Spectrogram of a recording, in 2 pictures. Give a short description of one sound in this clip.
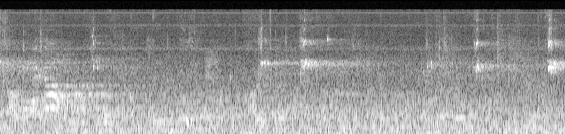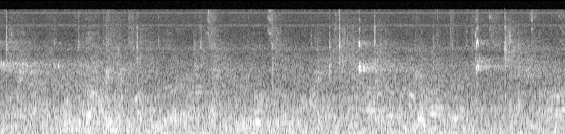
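Fencers' shoes squeak and stamp on a metal fencing piste.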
